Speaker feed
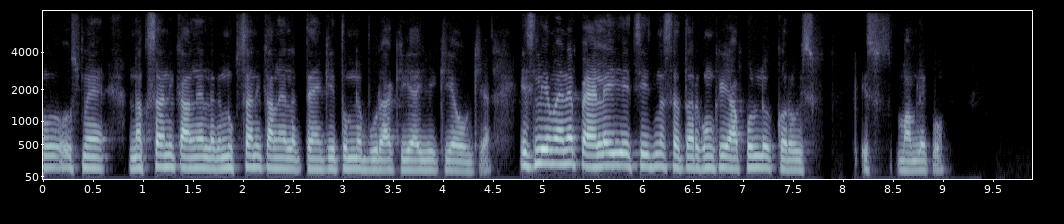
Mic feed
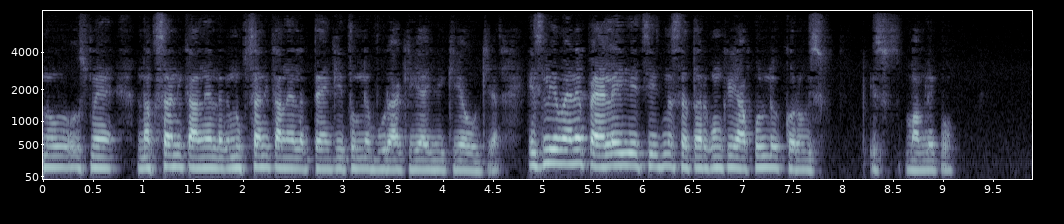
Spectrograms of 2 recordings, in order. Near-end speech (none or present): none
